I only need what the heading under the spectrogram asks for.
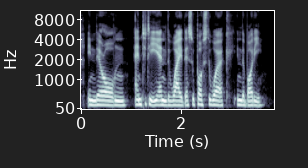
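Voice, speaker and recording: A woman with an Italian accent and a very deep, low pitch, on a very clean recording with a silent background. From Catania, Sicily, Italy. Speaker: orthopaedic surgeon and researcher. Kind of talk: interview conversation.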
